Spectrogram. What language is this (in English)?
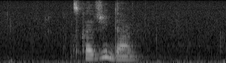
Russian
